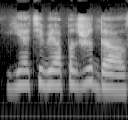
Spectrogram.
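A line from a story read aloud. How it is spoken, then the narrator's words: Plain. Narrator (Russian): сказал он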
